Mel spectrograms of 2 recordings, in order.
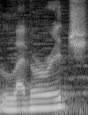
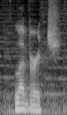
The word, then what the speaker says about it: leverage: too because it's not leverage it's leverage like we drop one of the e at least I would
